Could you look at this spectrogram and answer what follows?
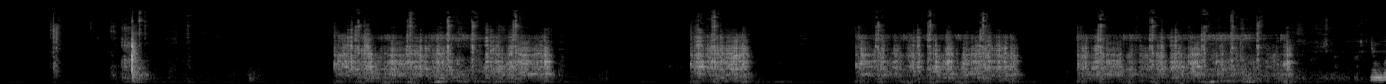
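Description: A sewing machine runs in several bursts a few seconds long, a steady mechanical whirring and clatter of stitching with quiet pauses between runs and faint clicks before the first burst.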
